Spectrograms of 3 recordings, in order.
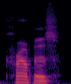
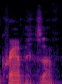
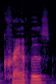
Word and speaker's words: Krampus: Oh, this weekend we have Krampus that's coming out, which, Krampus, I mean Krampus, I was saying it wrong, I'm sorry, it's called Krampus.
